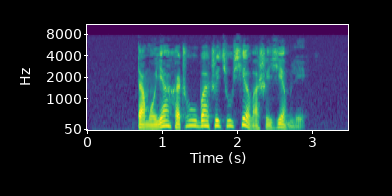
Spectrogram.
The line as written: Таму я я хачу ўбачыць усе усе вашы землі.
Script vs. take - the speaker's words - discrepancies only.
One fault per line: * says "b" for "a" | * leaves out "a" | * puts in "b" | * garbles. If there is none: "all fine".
* leaves out "я"
* leaves out "усе"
